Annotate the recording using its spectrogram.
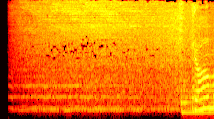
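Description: Music fading in: a few held tones over a faint hiss, growing gradually louder, then near the end a steady low drone enters with a wavering melody line.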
